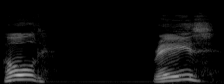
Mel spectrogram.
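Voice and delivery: loud, high barked orders; rally the frightened troops; commanding shout. Acted. Lieutenant shouting orders at toy soldiers, loud and high.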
